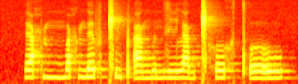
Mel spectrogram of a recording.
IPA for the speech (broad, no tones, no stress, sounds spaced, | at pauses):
ɛ ħ mː ɯ ħ ŋ ɛ f ǁ i pʼ a ŋ ɯ n z i l a ɡ ǁʰ ɤ x tʼ ɤ u̯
